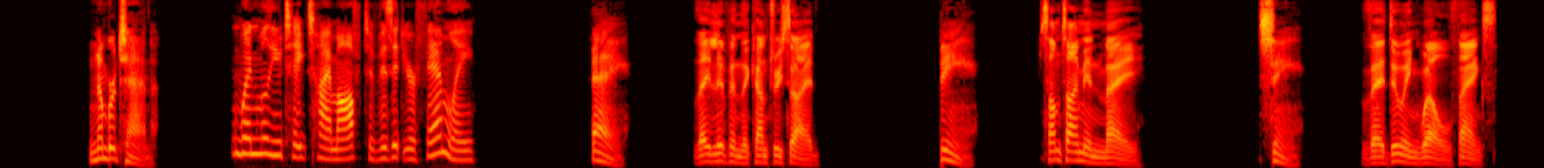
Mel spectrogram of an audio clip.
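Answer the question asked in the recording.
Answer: B: Sometime in May.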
